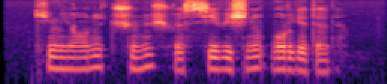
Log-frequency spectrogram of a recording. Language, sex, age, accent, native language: Uzbek, male, 25-34, Toshkent shahri, Uzbek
